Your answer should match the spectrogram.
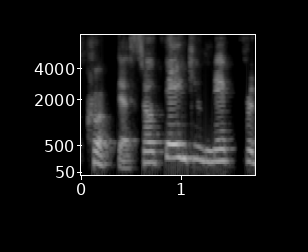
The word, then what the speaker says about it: Kukta: And I made sure that I knew how to pronounce his name because it's spelled Kukta, but it's Kukta.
